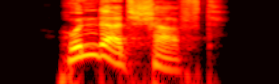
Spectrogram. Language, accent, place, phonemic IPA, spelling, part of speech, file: German, Germany, Berlin, /ˈhʊndɐtʃaft/, Hundertschaft, noun, De-Hundertschaft.ogg
- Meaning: 1. any group of a hundred people 2. a unit of riot police 3. alternative form of Honnschaft (“Frankish administrative unit”)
